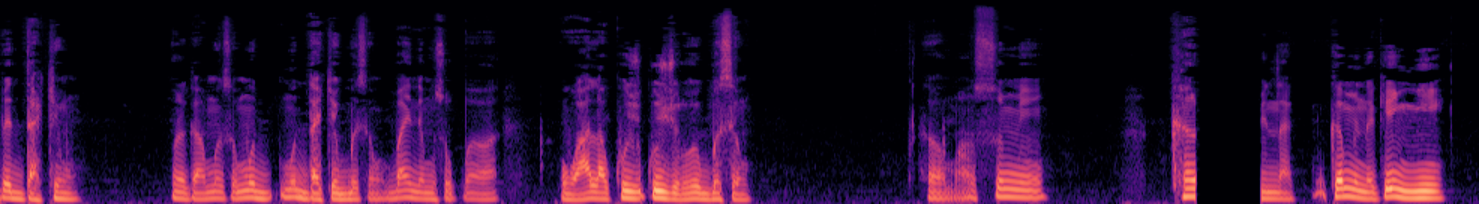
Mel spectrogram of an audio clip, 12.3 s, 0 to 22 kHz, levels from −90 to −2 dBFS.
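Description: At 9.97 s the speech cuts off into an audio dropout to silence lasting until 10.51 s, roughly 0.54 s of dead silence with no room tone. The input was likely lost briefly, through a dropped link or mute, while recording continued.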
